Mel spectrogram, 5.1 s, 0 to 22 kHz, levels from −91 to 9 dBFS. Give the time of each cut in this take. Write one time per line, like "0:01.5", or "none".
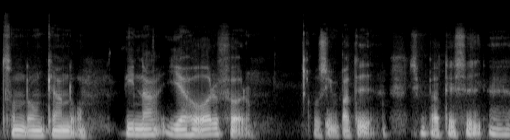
0:01.1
